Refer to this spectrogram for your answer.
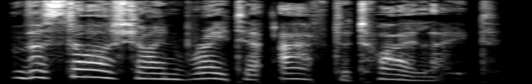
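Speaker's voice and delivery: usual speaking voice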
